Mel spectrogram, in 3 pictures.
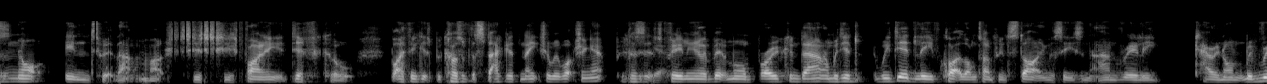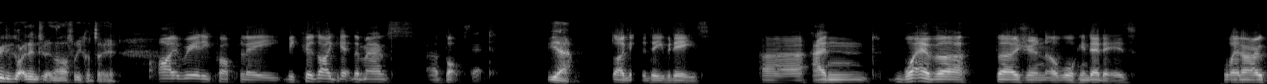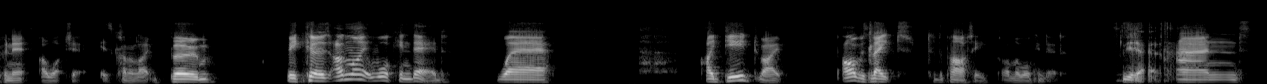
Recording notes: We are aware the sound quality dips and distorts a bit throughout this mini but as we are still relying on the internet these things are sadly unavoidable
